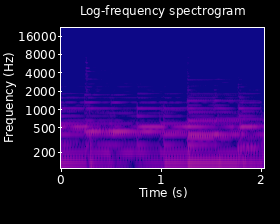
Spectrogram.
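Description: Quiet background music: a plucked-string melody, about two notes a second.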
